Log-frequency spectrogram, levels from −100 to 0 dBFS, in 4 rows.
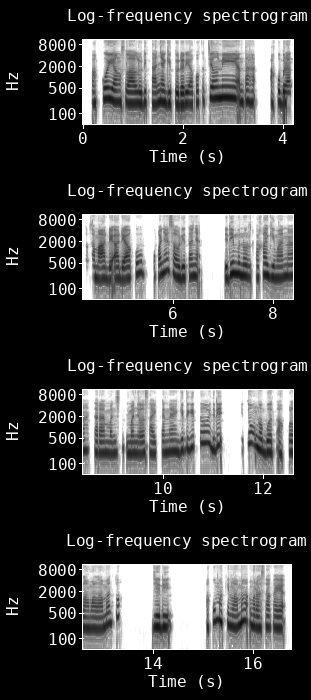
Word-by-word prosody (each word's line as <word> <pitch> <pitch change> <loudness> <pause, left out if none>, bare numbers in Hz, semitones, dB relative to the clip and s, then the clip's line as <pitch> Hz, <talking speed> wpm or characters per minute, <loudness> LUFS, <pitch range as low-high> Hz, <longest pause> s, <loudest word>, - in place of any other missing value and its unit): aku 205 +6 0
yang 225 -5 +4
selalu 200 -1 +2
ditanya, 200 +2 +1
gitu, 195 -1 +1
dari 185 +2 +3
aku 200 +2 -4
kecil, 275 +4 +3
nih. 280 -2 +6
Entah 220 -1 -1 0.3
aku 205 +1 -5
berantem 205 0 -1
sama 195 -2 -1
adik-adik 195 0 0
aku, 255 +7 -4 0.2
pokoknya 245 +10 -1
selalu 215 -8 +1
ditanya, 225 +2 -2 0.5
"Jadi, 210 +6 +3
menurut 235 -5 +3
Kakak 235 +4 -1
gimana, 225 +3 -1
cara 205 -1 -2
menyes 200 0 -4 0.2
menyelesaikannya?" 200 +2 -3
Gitu-gitu. 285 - -2
Jadi, 285 +6 -1 0.3
itu 370 - -17
ngebuat 225 - +2
aku, 200 +2 -6
lama-lama 200 +5 -1
tuh, 400 +8 -7 0.7
jadi, 215 0 +4 0.7
aku 220 +10 -3
makin 295 -7 +1
lama 270 +9 +3
ngerasa 215 -3 -1
kayak, 200 -1 0
215 Hz, 135 wpm, -18 LUFS, 200-250 Hz, 0.7 s, nih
